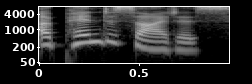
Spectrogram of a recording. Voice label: "appendicitis", medical english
